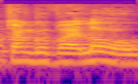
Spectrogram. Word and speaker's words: Tagovailoa: It's the same with Tua Tagovailoa. Where's the N? There's no N. – Tagovailoa. – Yeah, it reads Tagovailoa, you know? – All right.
